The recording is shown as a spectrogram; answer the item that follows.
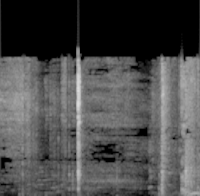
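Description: Quiet room with a single sharp click a little under a second in, followed by a voice starting near the end.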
